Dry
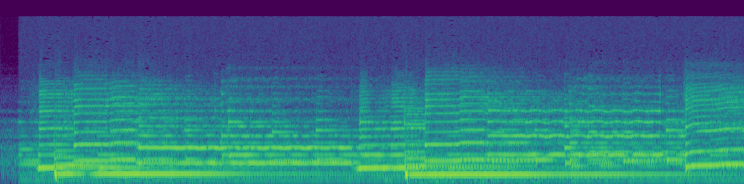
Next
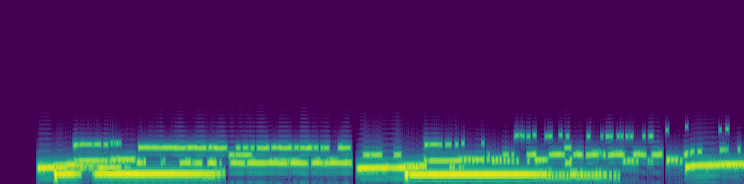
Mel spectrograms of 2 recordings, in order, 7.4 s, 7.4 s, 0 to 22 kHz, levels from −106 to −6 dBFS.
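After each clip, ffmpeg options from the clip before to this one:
-af "afftfilt=real='re*gte(hypot(re,im),0.251)':imag='im*gte(hypot(re,im),0.251)':win_size=1024:overlap=0.75,tiltshelf=f=690:g=8.5,volume=2.11"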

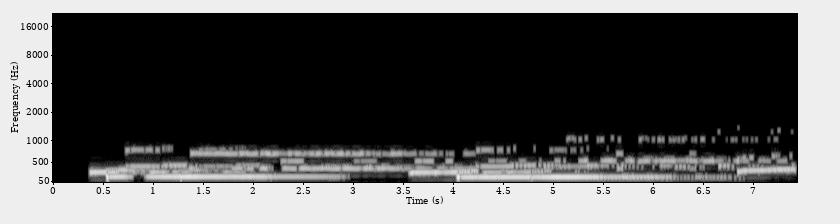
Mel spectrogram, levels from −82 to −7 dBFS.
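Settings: -af "aecho=1:1:732:0.398,volume=0.398"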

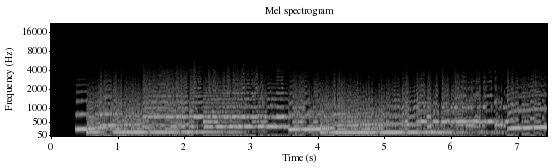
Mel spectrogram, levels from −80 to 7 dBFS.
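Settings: -filter_complex "[0:a]asplit=2[s0][s1];[s1]highpass=f=720:p=1,volume=39.8,asoftclip=type=tanh:threshold=0.355[s2];[s0][s2]amix=inputs=2:normalize=0,lowpass=f=1200:p=1,volume=0.501,flanger=delay=5.5:depth=6.5:regen=-36:speed=0.88:shape=sinusoidal,volume=0.501"

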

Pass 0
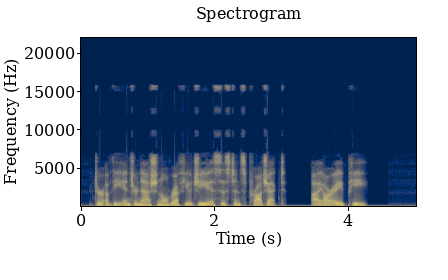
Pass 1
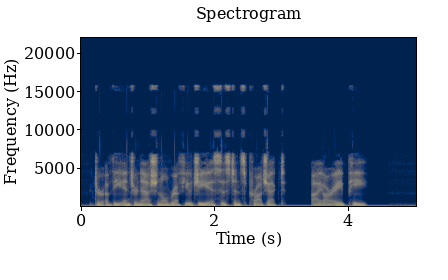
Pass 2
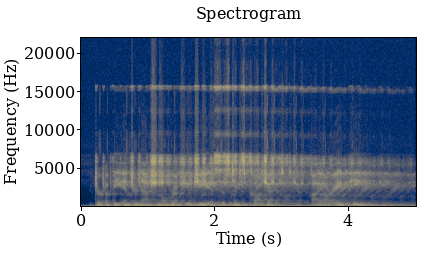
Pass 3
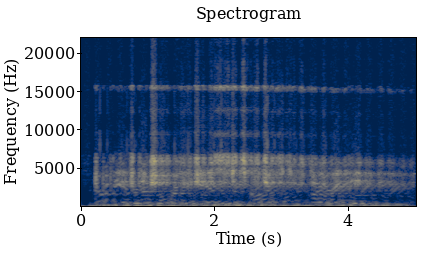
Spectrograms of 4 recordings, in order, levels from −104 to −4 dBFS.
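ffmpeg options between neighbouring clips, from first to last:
-filter_complex "[0:a]equalizer=f=200:t=o:w=0.33:g=-7,equalizer=f=1600:t=o:w=0.33:g=10,equalizer=f=2500:t=o:w=0.33:g=3,equalizer=f=8000:t=o:w=0.33:g=8,acrossover=split=160|3000[s0][s1][s2];[s1]acompressor=threshold=0.01:ratio=3[s3];[s0][s3][s2]amix=inputs=3:normalize=0,equalizer=f=1100:w=0.48:g=-13.5,volume=0.708"
-filter_complex "[0:a]asplit=2[s0][s1];[s1]aecho=0:1:110|220|330|440:0.422|0.156|0.0577|0.0214[s2];[s0][s2]amix=inputs=2:normalize=0,aexciter=amount=2.7:drive=9.4:freq=2600,asplit=2[s3][s4];[s4]asplit=6[s5][s6][s7][s8][s9][s10];[s5]adelay=438,afreqshift=-88,volume=0.251[s11];[s6]adelay=876,afreqshift=-176,volume=0.135[s12];[s7]adelay=1314,afreqshift=-264,volume=0.0733[s13];[s8]adelay=1752,afreqshift=-352,volume=0.0394[s14];[s9]adelay=2190,afreqshift=-440,volume=0.0214[s15];[s10]adelay=2628,afreqshift=-528,volume=0.0115[s16];[s11][s12][s13][s14][s15][s16]amix=inputs=6:normalize=0[s17];[s3][s17]amix=inputs=2:normalize=0,volume=0.708"
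-filter_complex "[0:a]acrossover=split=2000[s0][s1];[s0]aeval=exprs='val(0)*(1-0.7/2+0.7/2*cos(2*PI*5.9*n/s))':c=same[s2];[s1]aeval=exprs='val(0)*(1-0.7/2-0.7/2*cos(2*PI*5.9*n/s))':c=same[s3];[s2][s3]amix=inputs=2:normalize=0,asplit=2[s4][s5];[s5]adelay=12,volume=0.237[s6];[s4][s6]amix=inputs=2:normalize=0,afftfilt=real='re*2.45*eq(mod(b,6),0)':imag='im*2.45*eq(mod(b,6),0)':win_size=2048:overlap=0.75,volume=0.631"

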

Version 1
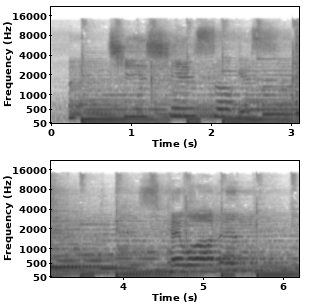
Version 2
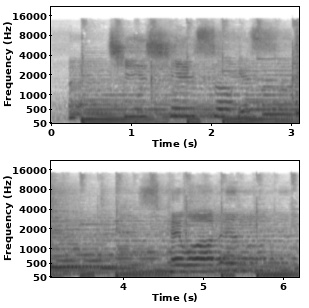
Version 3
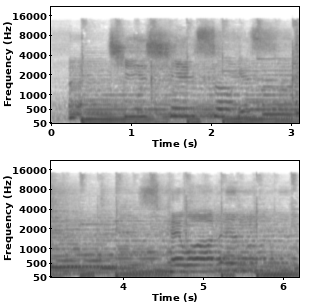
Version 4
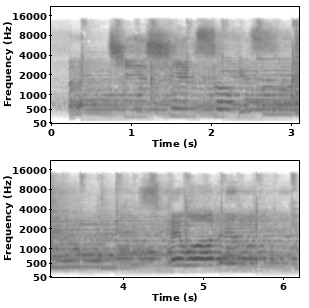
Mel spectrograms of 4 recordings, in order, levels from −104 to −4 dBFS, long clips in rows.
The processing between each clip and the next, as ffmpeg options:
-af "aecho=1:1:661:0.211"
-af "acompressor=threshold=0.0316:ratio=2.5,volume=0.708"
-af "highpass=f=650:w=0.5412,highpass=f=650:w=1.3066,volume=1.12"

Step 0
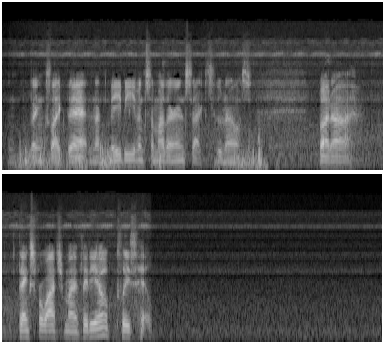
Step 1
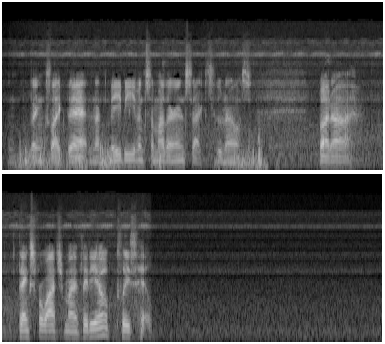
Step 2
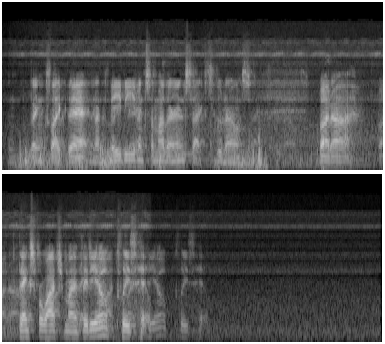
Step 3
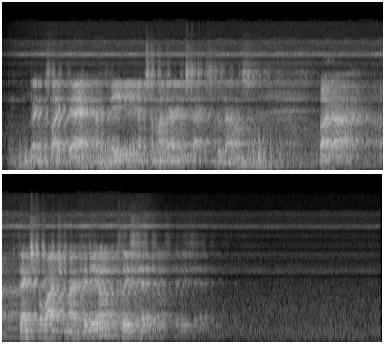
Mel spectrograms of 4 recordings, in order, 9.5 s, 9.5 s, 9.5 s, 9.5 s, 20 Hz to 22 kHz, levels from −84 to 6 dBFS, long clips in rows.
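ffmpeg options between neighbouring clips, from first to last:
-af anull
-filter_complex "[0:a]aecho=1:1:77|728:0.15|0.168,acrossover=split=1100[s0][s1];[s0]aeval=exprs='clip(val(0),-1,0.178)':c=same[s2];[s2][s1]amix=inputs=2:normalize=0"
-af "aecho=1:1:60|144|261.6|426.2|656.7:0.631|0.398|0.251|0.158|0.1,volume=0.841"

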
